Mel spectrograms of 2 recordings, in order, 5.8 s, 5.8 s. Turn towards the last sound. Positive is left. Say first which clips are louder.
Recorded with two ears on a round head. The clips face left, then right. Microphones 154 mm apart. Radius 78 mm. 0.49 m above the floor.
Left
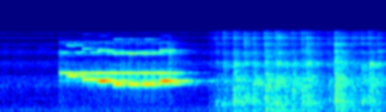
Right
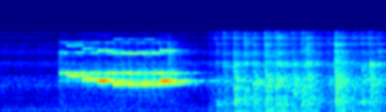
# left 2 dB
turn(degrees=40)  # may be behind; listen again after turning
